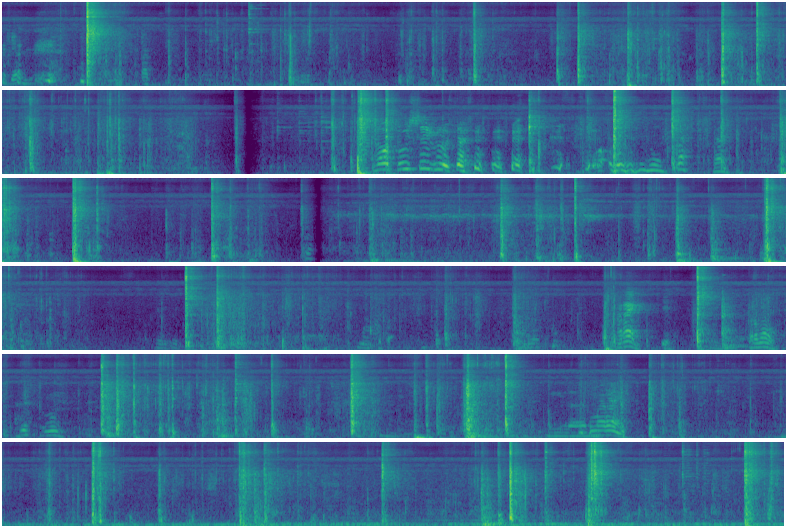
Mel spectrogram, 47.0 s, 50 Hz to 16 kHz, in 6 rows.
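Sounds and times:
fruit bunches knocking and thudding: 34.8 - 38.5, 39.5 - 47.0.

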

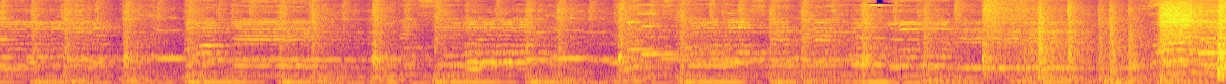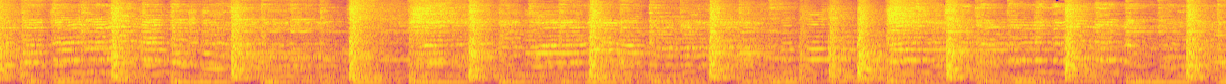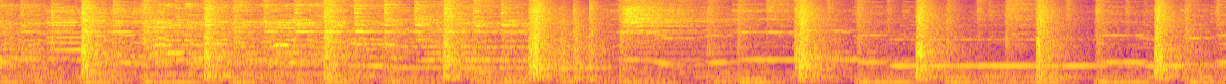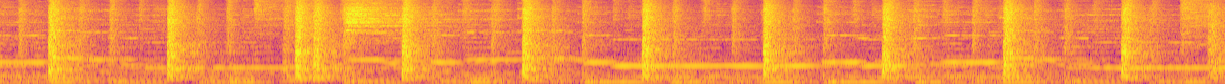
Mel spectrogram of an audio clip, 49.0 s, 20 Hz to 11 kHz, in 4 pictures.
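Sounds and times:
drum kit beat: 0.0 - 49.0
pulsing bass line: 0.0 - 49.0
person singing: 6.2 - 31.5
saxophone melody: 9.4 - 49.0.

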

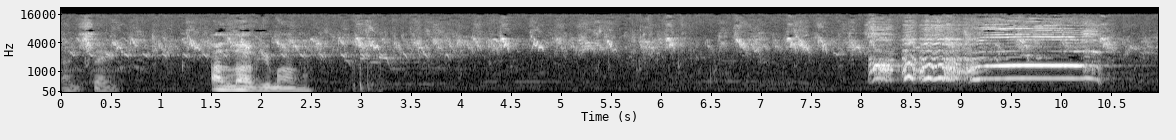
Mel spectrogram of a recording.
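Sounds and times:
small birds chirping: 0.0 - 10.9
rooster crowing: 8.1 - 10.6.

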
